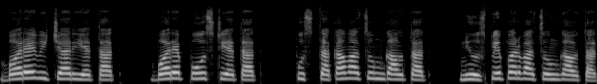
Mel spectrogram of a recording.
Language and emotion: Goan Konkani, neutral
